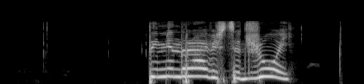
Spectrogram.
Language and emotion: Russian, positive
